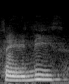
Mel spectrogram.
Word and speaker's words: feliz: tónica esté al final entonces la palabra feliz no la palabra feliz termina en Z Entonces yo sé que es seguramente No por el sonido es una aguda feliz No termina en ese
